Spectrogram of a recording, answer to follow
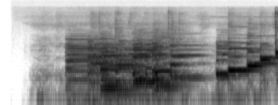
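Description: Piano music: a phrase of chords begins about a second in, pauses briefly just after the three-second mark, then picks up with a rising run of notes.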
